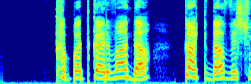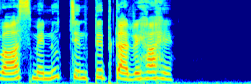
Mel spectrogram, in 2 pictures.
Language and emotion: Punjabi, fearful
